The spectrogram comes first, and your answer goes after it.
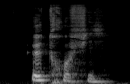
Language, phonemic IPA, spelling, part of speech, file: French, /ø.tʁɔ.fi/, eutrophie, noun, LL-Q150 (fra)-eutrophie.wav
- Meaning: eutrophy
